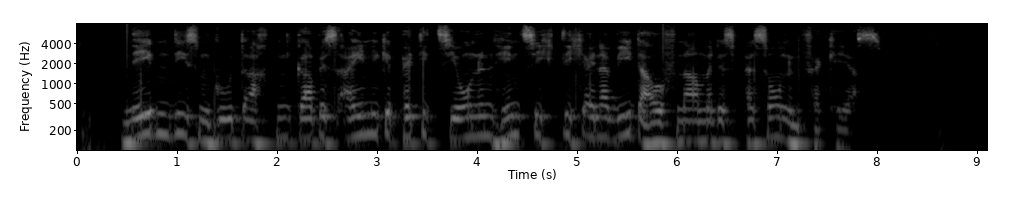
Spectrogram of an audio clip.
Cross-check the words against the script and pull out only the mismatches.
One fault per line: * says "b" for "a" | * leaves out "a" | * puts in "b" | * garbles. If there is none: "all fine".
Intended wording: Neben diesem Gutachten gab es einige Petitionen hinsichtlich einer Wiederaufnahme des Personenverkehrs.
all fine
